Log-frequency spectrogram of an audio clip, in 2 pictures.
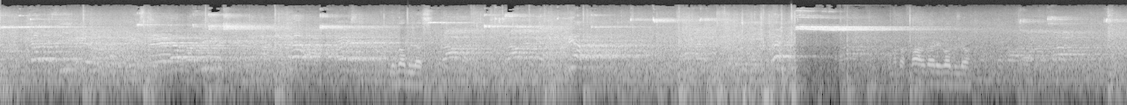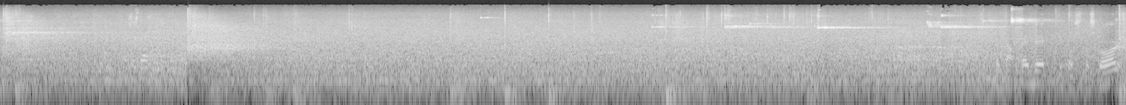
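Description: Basketball game in play on an indoor court: the ball bouncing as it is dribbled, with short high squeaks of sneakers on the floor, in a large echoing hall.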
